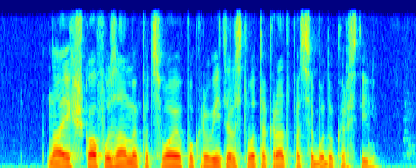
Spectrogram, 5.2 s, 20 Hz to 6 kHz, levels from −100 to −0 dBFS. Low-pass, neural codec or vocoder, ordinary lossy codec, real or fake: 5.4 kHz; none; none; real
